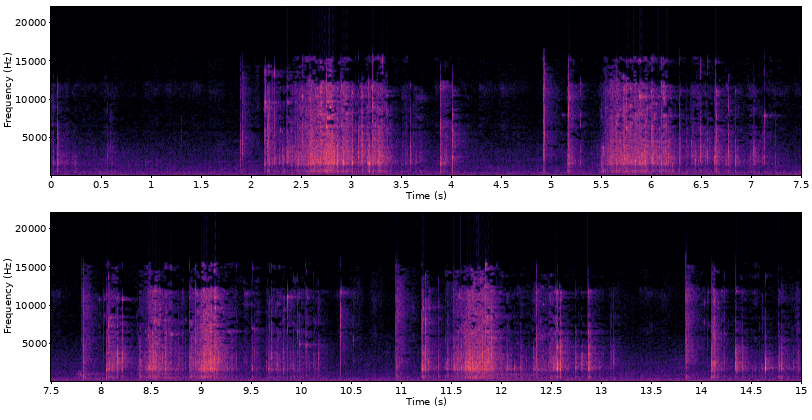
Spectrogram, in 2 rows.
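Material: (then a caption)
Chalk. Hands with painted nails snap and crumble solid white chalk sticks, about 1 cm thick and several cm long, one at a time over a pile of them in a dark clay bowl. Bright, dry cracks and gritty crumbling crackles come in repeated bursts, separated by short quiet gaps, as each stick breaks into pieces.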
